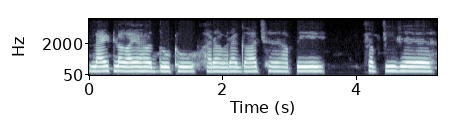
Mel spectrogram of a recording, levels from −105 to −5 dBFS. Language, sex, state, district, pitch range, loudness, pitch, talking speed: Hindi, male, Bihar, Jamui, 225-235 Hz, -12 LUFS, 230 Hz, 150 wpm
